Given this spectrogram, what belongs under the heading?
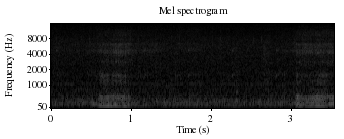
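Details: English Bulldog asleep after playing at the beach, possibly dreaming: two soft, buzzing snores about two and a half seconds apart over a quiet hiss; dog snoring.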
